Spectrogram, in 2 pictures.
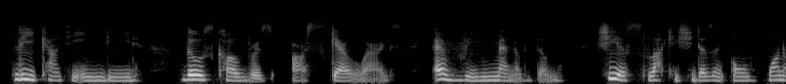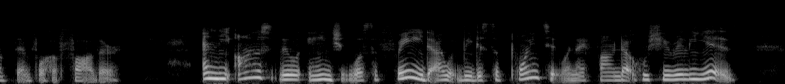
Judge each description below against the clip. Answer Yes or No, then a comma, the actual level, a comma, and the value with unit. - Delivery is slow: No, average, 160 wpm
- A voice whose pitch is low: No, high, 205 Hz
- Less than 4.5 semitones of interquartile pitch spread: Yes, average, 4.1 semitones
